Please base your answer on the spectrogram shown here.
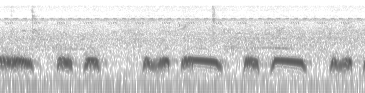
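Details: Spotted dove in a forest delivering low hollow coos: short clipped notes mixed with longer drawn-out, gently falling croons, in an uneven rhythm across a few seconds.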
